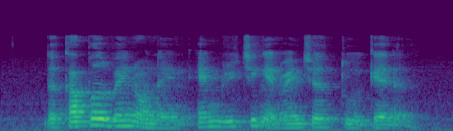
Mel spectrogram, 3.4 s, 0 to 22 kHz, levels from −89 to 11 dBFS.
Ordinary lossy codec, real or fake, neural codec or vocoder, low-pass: none; real; none; 7.2 kHz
